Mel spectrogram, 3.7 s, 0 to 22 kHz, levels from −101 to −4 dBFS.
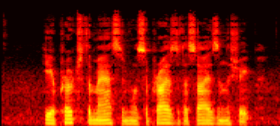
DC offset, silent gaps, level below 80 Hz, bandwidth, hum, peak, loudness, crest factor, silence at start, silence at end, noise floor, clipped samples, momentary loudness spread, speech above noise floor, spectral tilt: under 0.1%; none; -60 dBFS; 15.5 kHz; none; -12 dBFS; -32 LUFS; 22 dB; 0.6 s; 0.45 s; -64 dBFS; under 0.1%; 7 LU; 32 dB; -4.5 dB/octave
